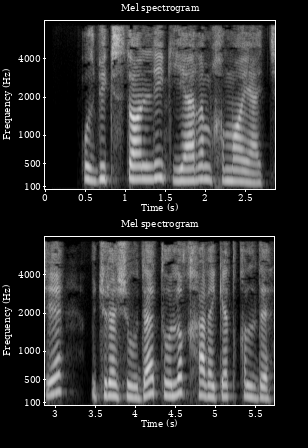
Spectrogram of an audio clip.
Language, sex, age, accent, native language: Uzbek, female, 18-24, Jizzax, Uzbek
